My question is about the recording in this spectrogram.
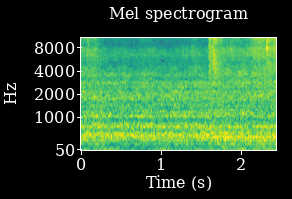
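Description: Faint room tone with no distinct sound.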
